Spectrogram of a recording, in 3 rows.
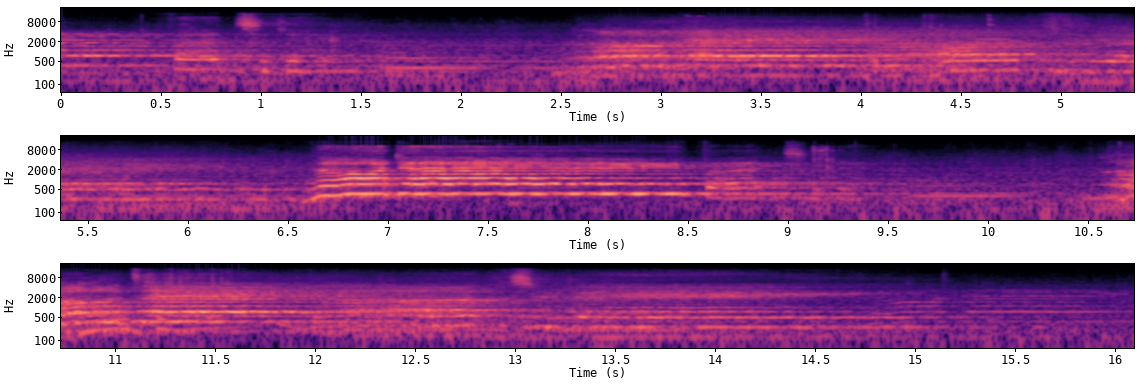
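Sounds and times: voices singing in unison: 2.5 - 7.0, 10.5 - 15.3.

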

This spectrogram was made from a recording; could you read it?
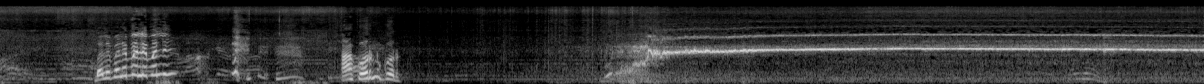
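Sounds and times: firework whistling: 0.0 - 12.0
hiss of sparks: 0.0 - 12.0.

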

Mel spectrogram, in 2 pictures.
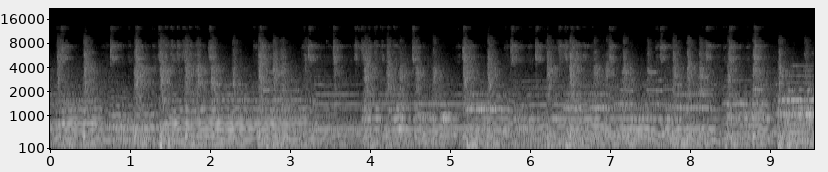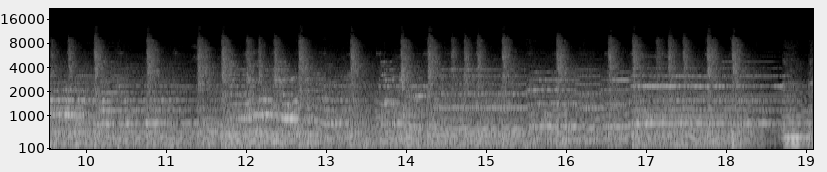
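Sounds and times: struck percussion notes: 0.0 - 18.4
concert band playing: 0.0 - 19.0
wind instruments holding chords: 0.0 - 19.0.

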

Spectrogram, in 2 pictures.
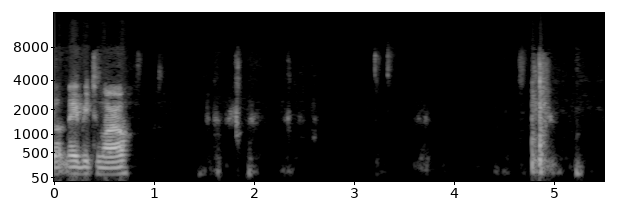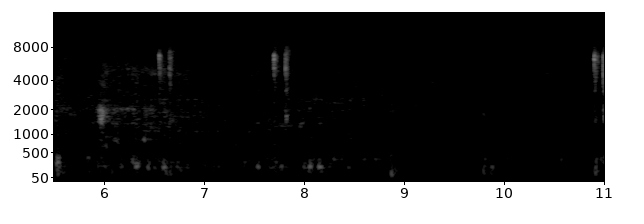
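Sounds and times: knock on tabletop: 4.8 - 5.0.

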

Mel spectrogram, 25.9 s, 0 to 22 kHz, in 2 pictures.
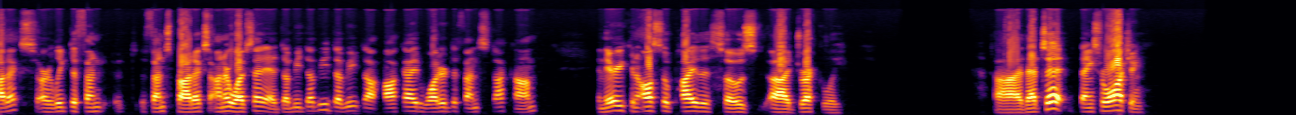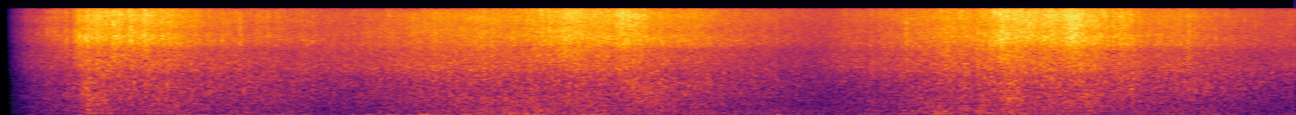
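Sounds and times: rushing surf-like noise: 13.2 - 25.9.

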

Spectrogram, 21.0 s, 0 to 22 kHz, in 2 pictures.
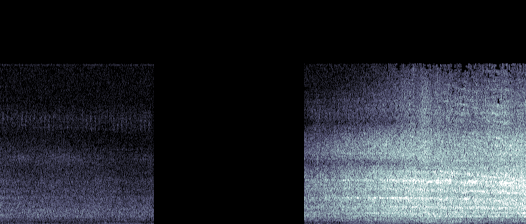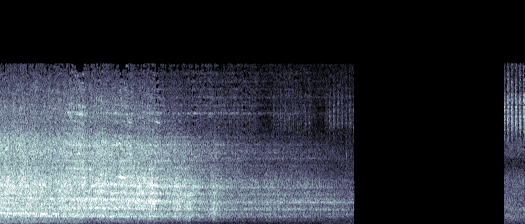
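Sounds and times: train wheels rumbling on rails: 6.1 - 17.6.

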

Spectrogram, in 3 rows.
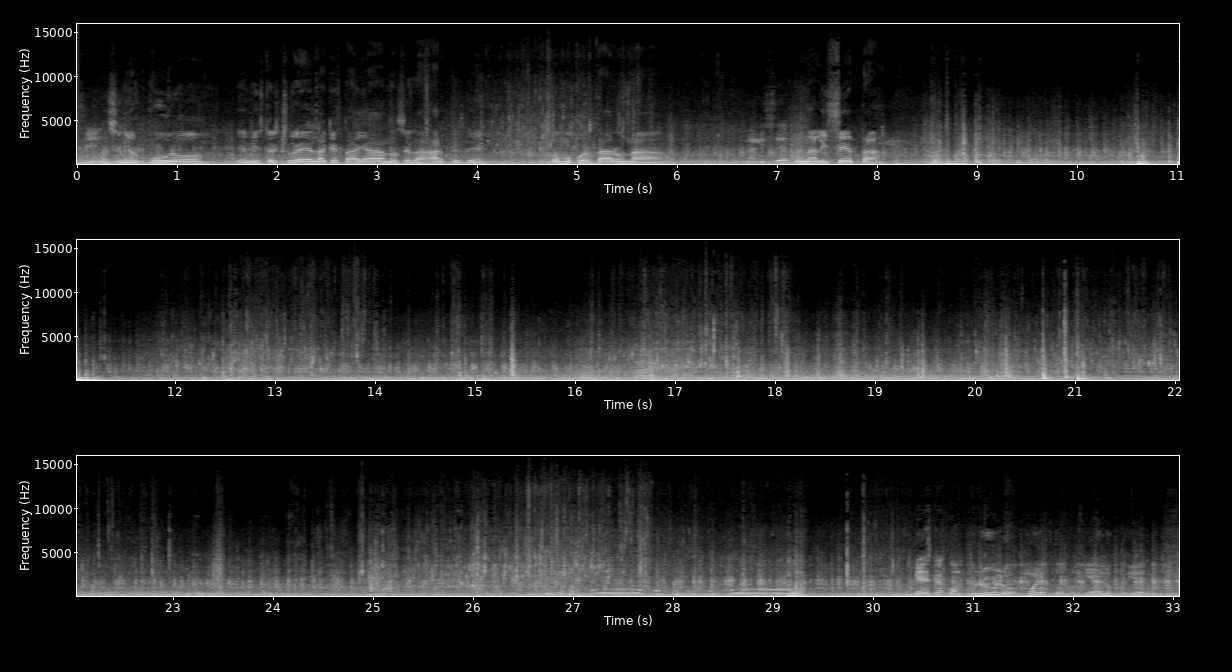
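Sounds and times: sea waves: 0.0 - 33.0
wind: 0.0 - 33.0
knocks in boat: 8.4 - 11.5, 14.6 - 22.0, 29.0 - 30.0
small splashes: 24.8 - 27.9.

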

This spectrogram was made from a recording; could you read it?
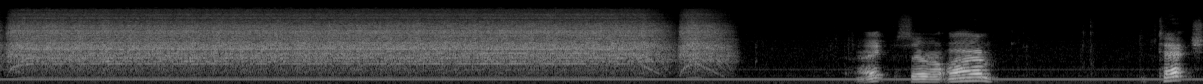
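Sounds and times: cordless drill running: 0.0 - 7.4.

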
